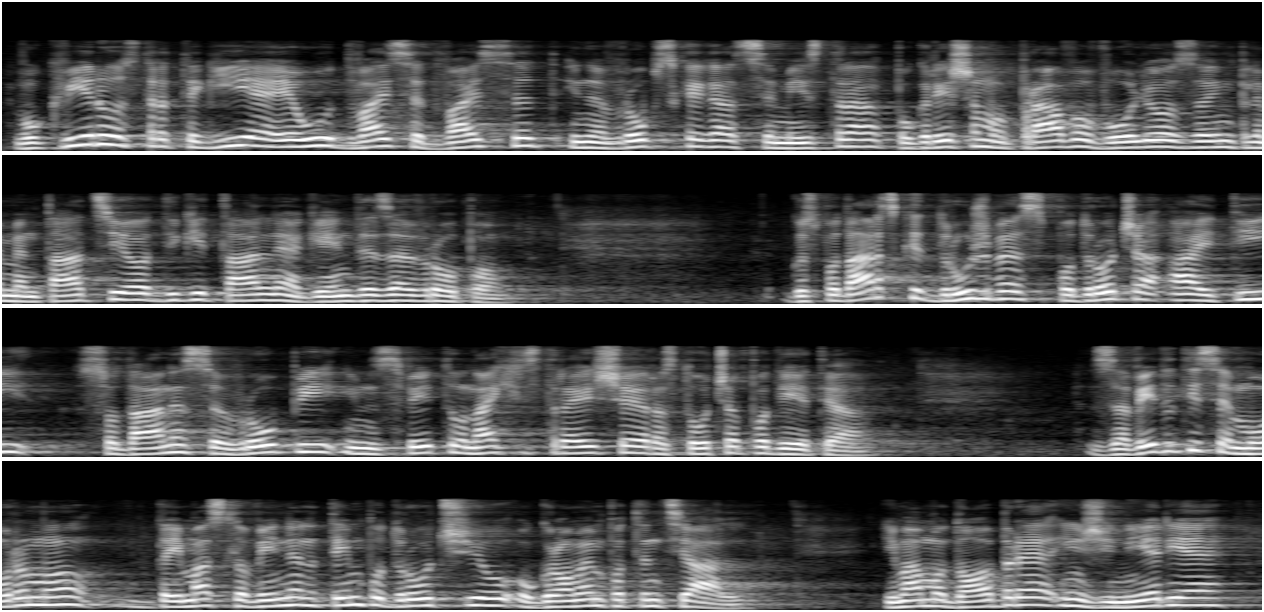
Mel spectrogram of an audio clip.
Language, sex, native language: Slovenian, male, Slovenian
